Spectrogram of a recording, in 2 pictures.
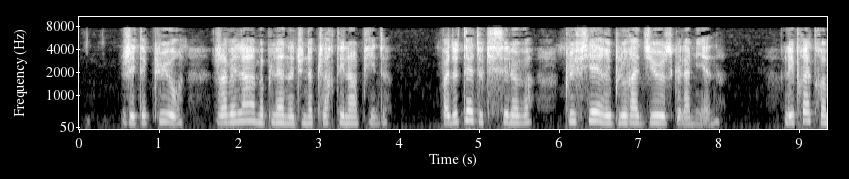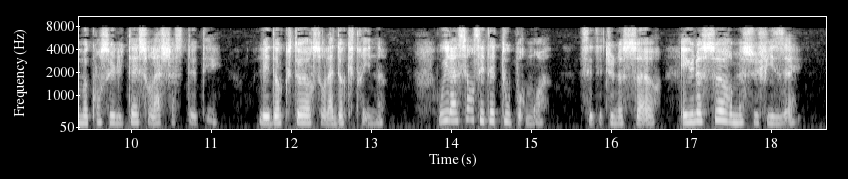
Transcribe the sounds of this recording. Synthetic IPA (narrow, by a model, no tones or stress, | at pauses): ʒet̪ɛpʰyːʁʒavɛlamplɛnd̪ynklaʁt̪elɛ̃pʰid̪ | pad̪ət̪ɛt̪kʲi̥seləvaplyfjɛʁeplyʁad̪jøzkəlamjɛ̰n | lepχɛt̪χəməkɔ̃sylt̪ɛsyʁlaʃast̪ət̪ʰe | led̪ɔkt̪œːʁsyʁlad̪ɔkt̪χin | wilasjɑ̃set̪ɛt̪upuʁmwa | set̪ɛt̪ynsœːʁ | eynsœʁməsyfizɛ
